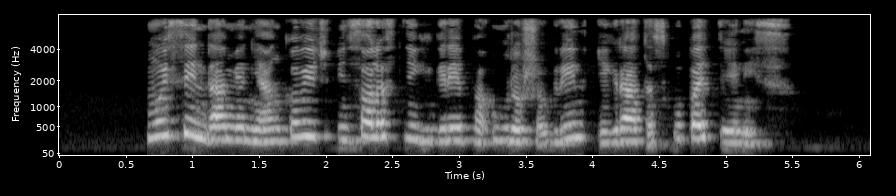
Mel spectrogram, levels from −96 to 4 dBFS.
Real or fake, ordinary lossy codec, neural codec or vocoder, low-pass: real; MP3, 64 kbps; none; 7.2 kHz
